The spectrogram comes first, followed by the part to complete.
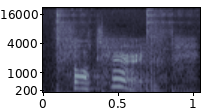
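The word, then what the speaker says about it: Sauternes: The S is silent in Sauterne. So it's Sauterne. Sauvignon Blanc.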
